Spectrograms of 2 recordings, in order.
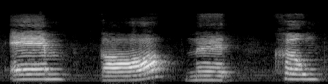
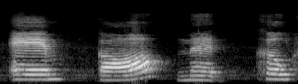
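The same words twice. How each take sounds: No difference in how they are said.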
